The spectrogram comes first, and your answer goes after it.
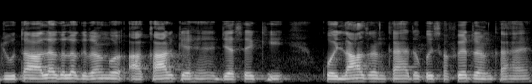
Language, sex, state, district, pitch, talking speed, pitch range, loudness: Hindi, male, Jharkhand, Garhwa, 135 Hz, 235 wpm, 130-140 Hz, -19 LUFS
